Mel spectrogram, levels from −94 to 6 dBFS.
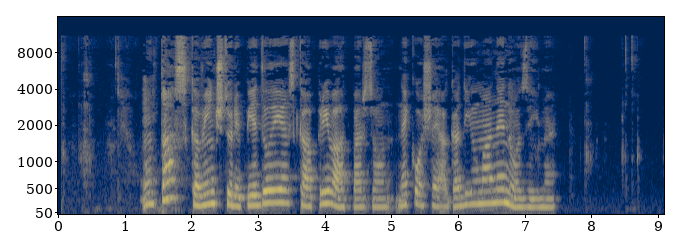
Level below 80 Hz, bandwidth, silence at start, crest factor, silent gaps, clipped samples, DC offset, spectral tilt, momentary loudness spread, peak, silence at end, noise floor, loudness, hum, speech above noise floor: -58 dBFS; 11.5 kHz; 0.35 s; 20 dB; none; under 0.1%; under 0.1%; -4.5 dB/octave; 10 LU; -4 dBFS; 1.65 s; -65 dBFS; -22 LUFS; none; 43 dB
